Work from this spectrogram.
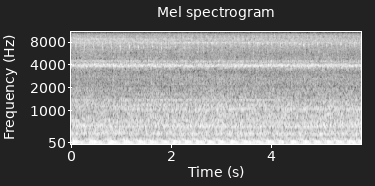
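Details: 1999 Subaru Forester S 2.5L EJ25 SOHC, first start after head gasket replacement: constant high-pitched squeal over an even idle from the bottom pulley, which was on too tight. Pulley squeal from overtightened pulley.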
